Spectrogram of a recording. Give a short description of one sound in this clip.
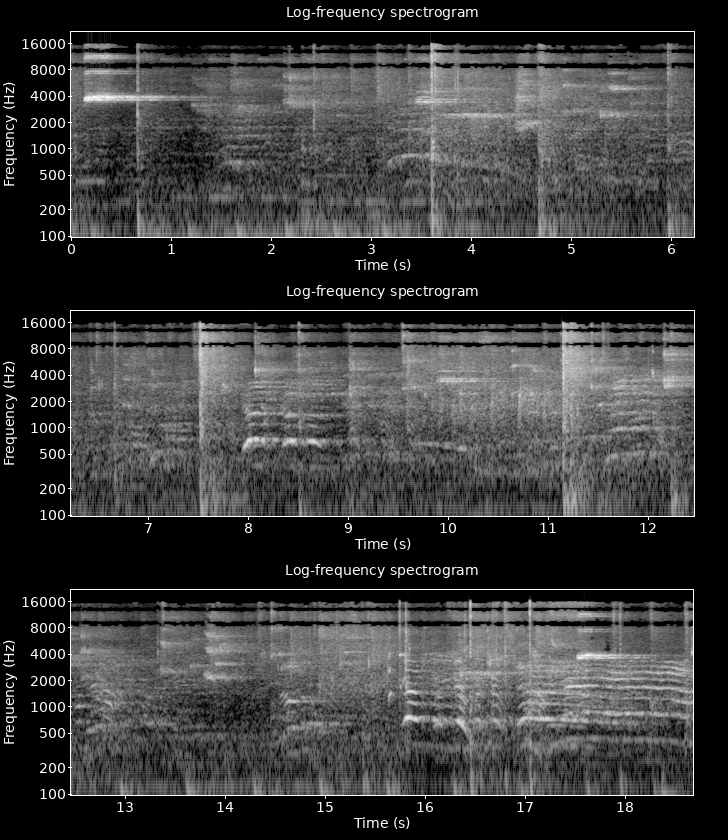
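A volleyball is hit with sharp slaps that echo in a large hall.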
